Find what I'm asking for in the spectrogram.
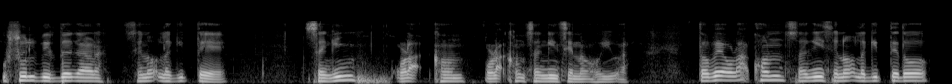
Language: Santali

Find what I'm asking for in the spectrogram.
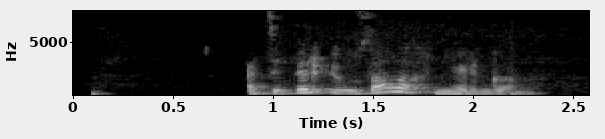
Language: Belarusian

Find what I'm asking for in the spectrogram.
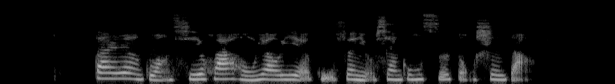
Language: Chinese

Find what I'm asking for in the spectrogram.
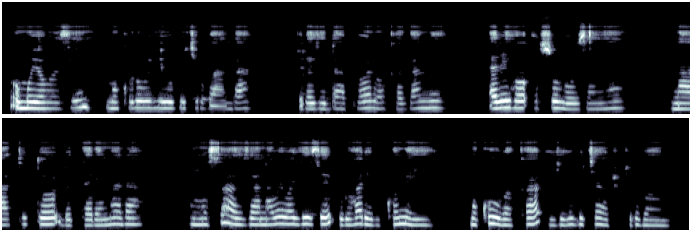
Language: Kinyarwanda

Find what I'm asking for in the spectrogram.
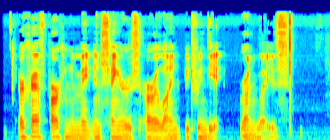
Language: English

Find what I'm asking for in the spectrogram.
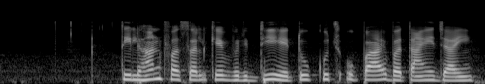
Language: Bhojpuri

